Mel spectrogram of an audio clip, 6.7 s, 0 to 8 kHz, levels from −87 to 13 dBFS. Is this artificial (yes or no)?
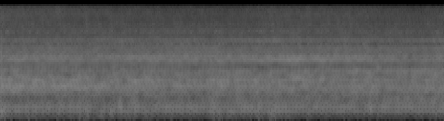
yes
